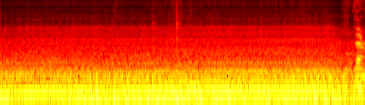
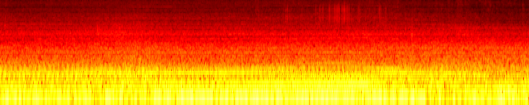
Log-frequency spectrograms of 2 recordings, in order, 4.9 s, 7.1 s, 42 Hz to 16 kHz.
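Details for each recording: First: Cold diesel after about one minute of running, driving back streets at 1500 rpm under very light load: a harsh, uneven "marbles on the piston" rattle over the rumble. Bad cold combustion rattle; cause unconfirmed. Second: Same diesel warmed up near full temperature, while driving: a steady, even, unremarkable clatter, just a normal diesel rattle now. The cold combustion rattle, possibly from injectors, is hidden once warm.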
